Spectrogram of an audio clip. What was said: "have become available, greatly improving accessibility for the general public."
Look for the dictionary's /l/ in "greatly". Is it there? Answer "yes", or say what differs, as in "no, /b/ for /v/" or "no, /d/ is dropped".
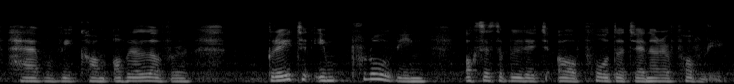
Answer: no, /l/ is dropped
